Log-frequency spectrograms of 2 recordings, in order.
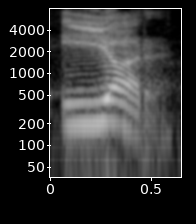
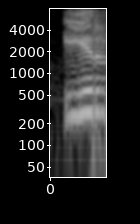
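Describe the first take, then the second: First: ईयर in two syllables, "ee-yar", falling; correct reading of year. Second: ईर as one syllable, plain "eer"; wrong reading of year. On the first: Teacher gives the proper reading, ईयर as "ee-yar". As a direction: say ईयर with a clear y glide. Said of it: "इसको पढ़ेंगे". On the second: Teacher shows the reading to avoid, ईर as "eer". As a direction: misread it as ईर without the glide. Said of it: "नहीं पढ़ेंगे". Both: Shown as a demonstration.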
